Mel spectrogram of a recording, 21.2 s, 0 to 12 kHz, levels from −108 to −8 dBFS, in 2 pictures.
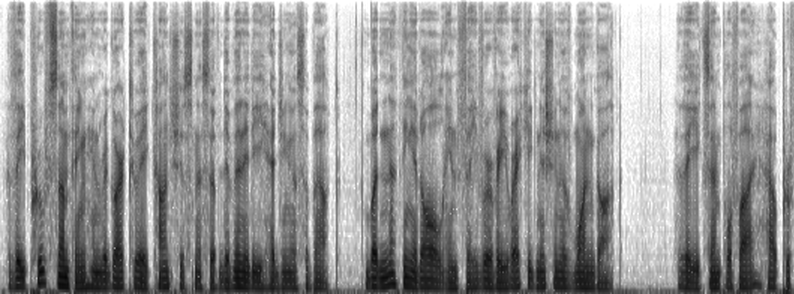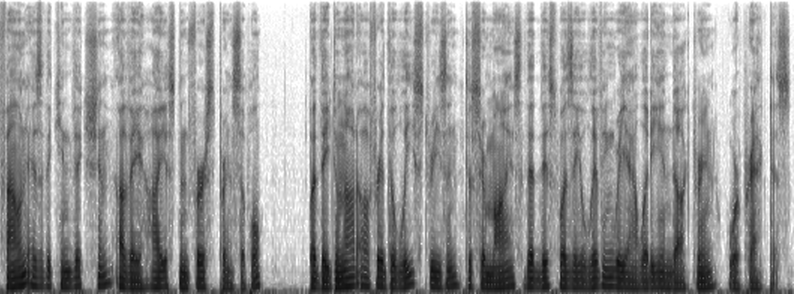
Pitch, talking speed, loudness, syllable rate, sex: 85 Hz, 165 wpm, -20 LUFS, 5.0 syllables/s, male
